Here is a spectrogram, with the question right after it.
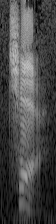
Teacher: r sound is missing, so I'm not pronouncing this r sound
